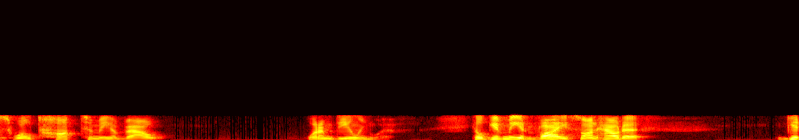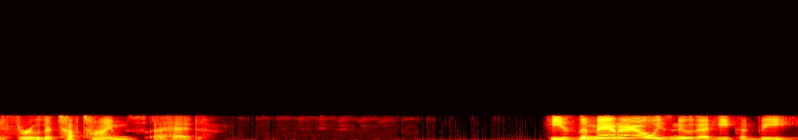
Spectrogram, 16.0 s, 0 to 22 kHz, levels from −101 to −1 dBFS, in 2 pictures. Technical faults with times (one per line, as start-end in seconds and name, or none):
none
